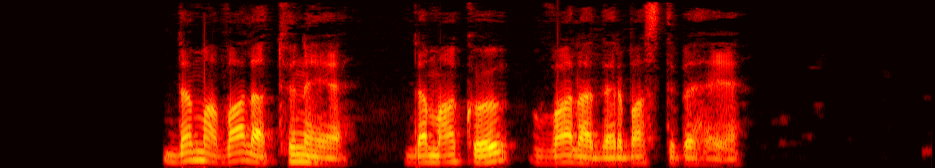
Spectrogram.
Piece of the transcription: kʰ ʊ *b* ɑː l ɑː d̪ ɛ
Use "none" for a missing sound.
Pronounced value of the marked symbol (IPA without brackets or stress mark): v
